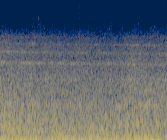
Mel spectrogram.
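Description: A steady, loud roar of an airplane engine overhead on a Miami, Florida night, continuous and unbroken with no other sounds standing out.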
